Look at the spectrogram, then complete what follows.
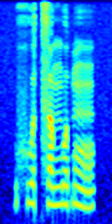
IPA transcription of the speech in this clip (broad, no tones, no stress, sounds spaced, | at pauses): xʷ a t͡s a ŋʷ ɛ ɓ õ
